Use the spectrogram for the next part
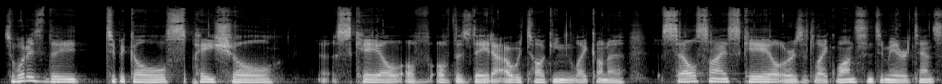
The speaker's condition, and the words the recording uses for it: No condition.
